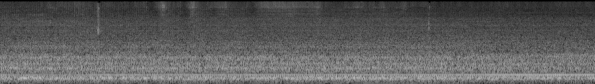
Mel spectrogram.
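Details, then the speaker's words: Fieldpiece MR45 recovery machine after oil maintenance (previously noisy from wet refrigerant), finger held over the inlet; even, steady motor hum with constant mid tone, no knocking or rattle, pulls down smoothly. "You watch this, I'll put my finger over the inlet. Sucking right on down."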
